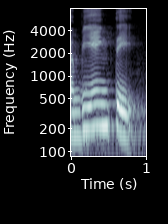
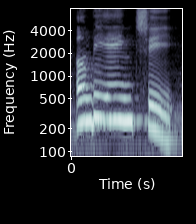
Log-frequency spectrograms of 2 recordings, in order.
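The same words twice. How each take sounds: First: Ambiente ending on a clear E; wrong E ending. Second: Ambiente ending in chi, ambienchi; final E as I. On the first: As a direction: say ambiente with the final E kept. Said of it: "Não vai". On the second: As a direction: end ambiente on an I sound. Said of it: "você pronuncia o E com som de I". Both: Shown as a demonstration.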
